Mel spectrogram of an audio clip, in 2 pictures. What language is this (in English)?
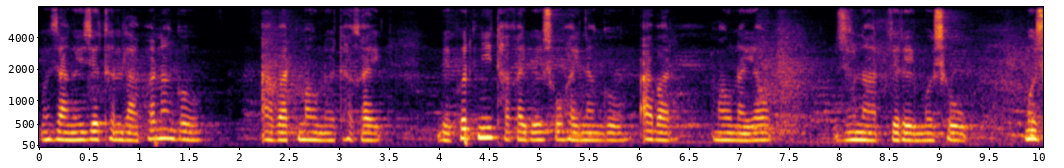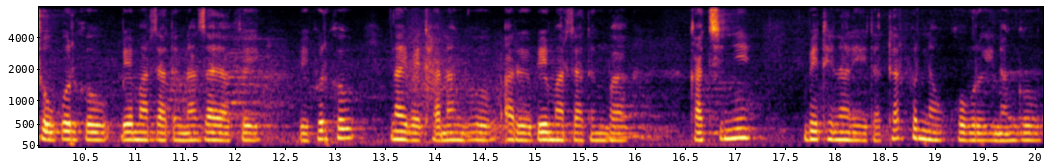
Bodo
